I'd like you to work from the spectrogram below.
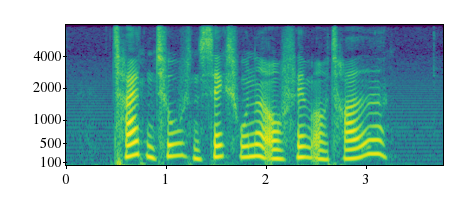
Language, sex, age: Danish, female, 40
